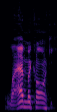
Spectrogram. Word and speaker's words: Ladd McConkey: Ladd McConkey.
